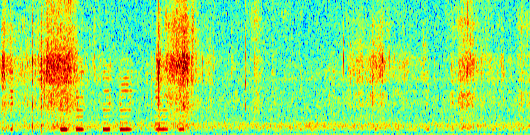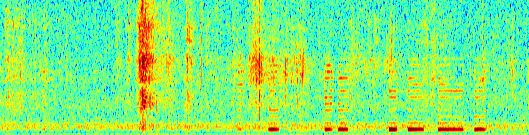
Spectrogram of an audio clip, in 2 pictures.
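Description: Metal detector sounding short beeps as its coil is swept over a dug hole, a handful near the start and a quicker run near the end that ends in a longer tone, signalling buried metal in the hole. A few sharp clicks and some rustling of leaves come in between.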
